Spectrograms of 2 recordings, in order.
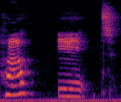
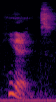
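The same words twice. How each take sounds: First: "H-it" split into a puffed h, then it; sounded out. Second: Said in the usual way. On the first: Shown as a demonstration. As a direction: break "H-it" after the first sound, with a gap. Teacher breaks word into sounds.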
